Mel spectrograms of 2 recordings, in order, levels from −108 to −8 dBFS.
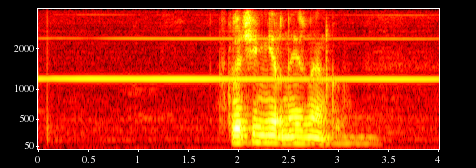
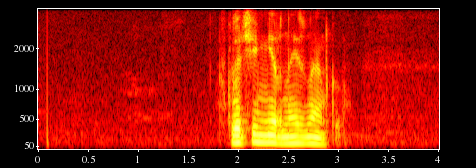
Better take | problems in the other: second | background sound (Wind instrument, woodwind instrument); 9 dB below the speech // room echo; dies away in 0.2 s

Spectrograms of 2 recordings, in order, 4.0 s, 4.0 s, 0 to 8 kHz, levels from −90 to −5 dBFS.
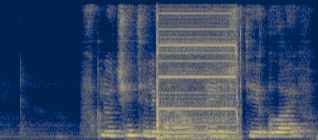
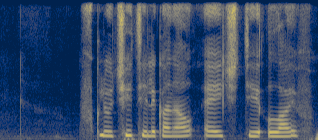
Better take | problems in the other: second | background sound (Printer); 4 dB above the speech // room echo; dies away in 0.7 s

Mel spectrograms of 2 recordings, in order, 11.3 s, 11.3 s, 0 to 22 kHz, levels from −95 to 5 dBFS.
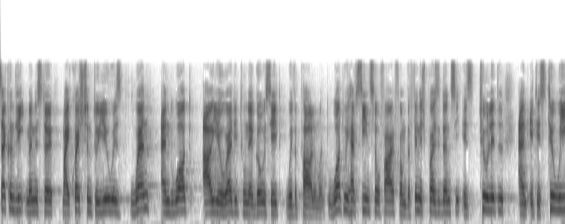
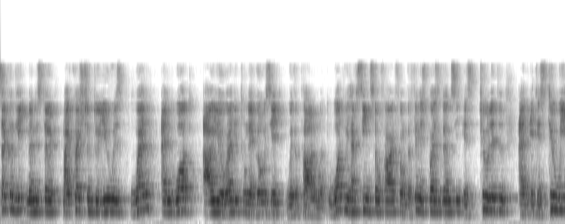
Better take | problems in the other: first | room echo; dies away in 0.7 s

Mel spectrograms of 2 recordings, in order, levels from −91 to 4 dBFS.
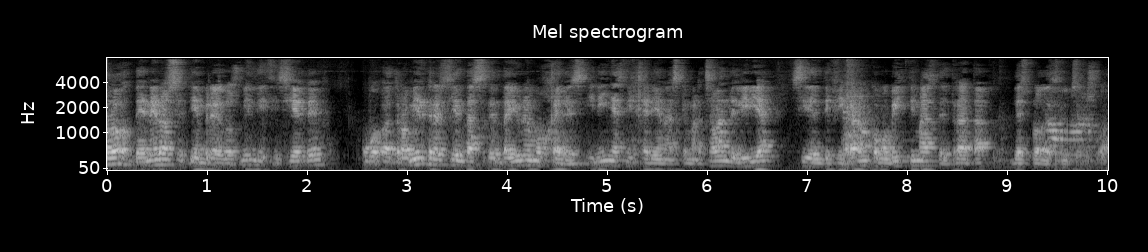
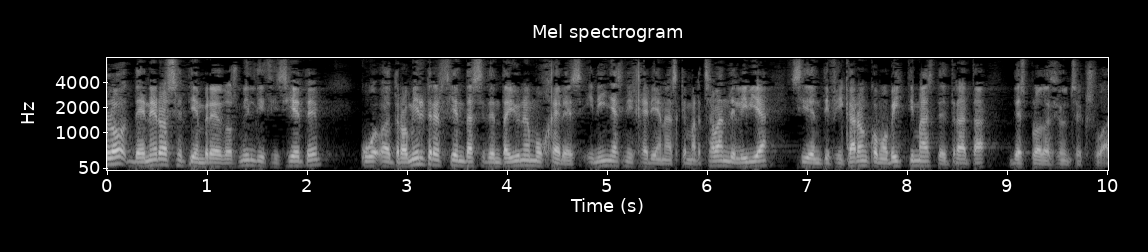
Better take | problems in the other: second | noise reduction (neural separator model SepFormer DNS4)

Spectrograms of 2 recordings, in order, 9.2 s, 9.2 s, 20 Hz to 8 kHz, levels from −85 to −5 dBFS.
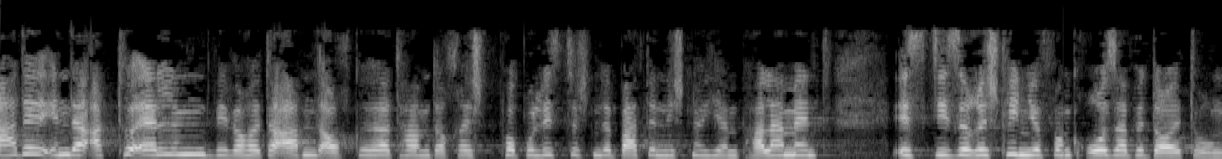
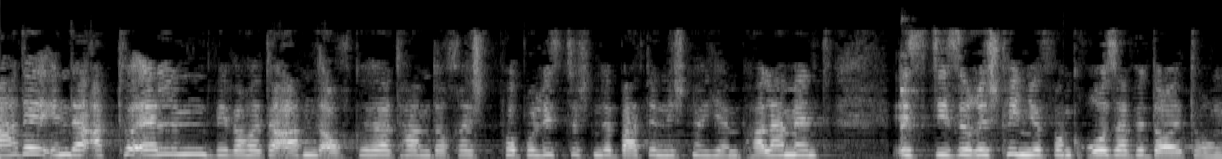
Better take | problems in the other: first | background sound (Bowed string instrument); 17 dB below the speech // room echo; dies away in 0.4 s

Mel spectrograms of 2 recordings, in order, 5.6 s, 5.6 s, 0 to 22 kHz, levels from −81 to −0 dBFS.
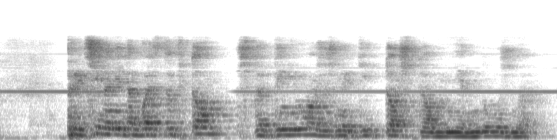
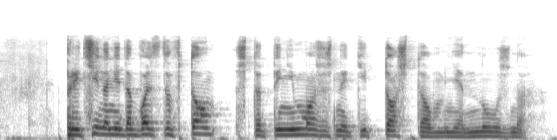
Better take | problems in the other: second | background sound (Wind instrument, woodwind instrument); 18 dB below the speech // room echo; dies away in 0.5 s

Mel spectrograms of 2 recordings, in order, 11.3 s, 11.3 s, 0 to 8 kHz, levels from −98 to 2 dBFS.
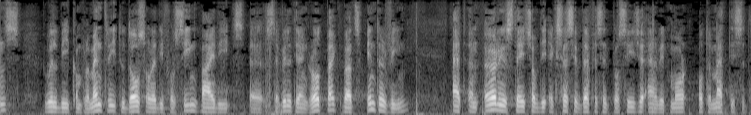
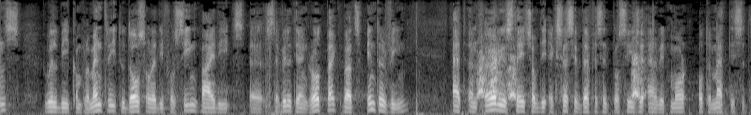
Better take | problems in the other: first | background sound (Bark); 4 dB below the speech

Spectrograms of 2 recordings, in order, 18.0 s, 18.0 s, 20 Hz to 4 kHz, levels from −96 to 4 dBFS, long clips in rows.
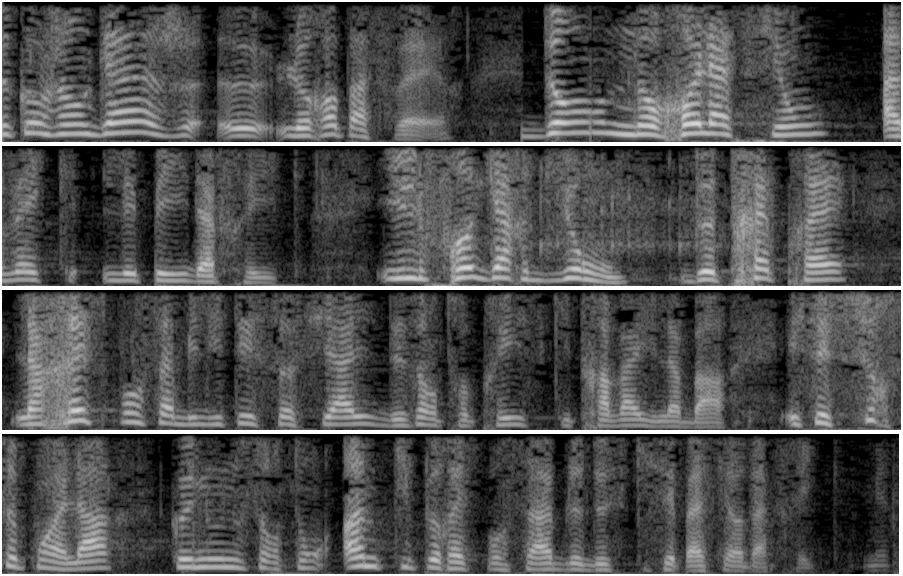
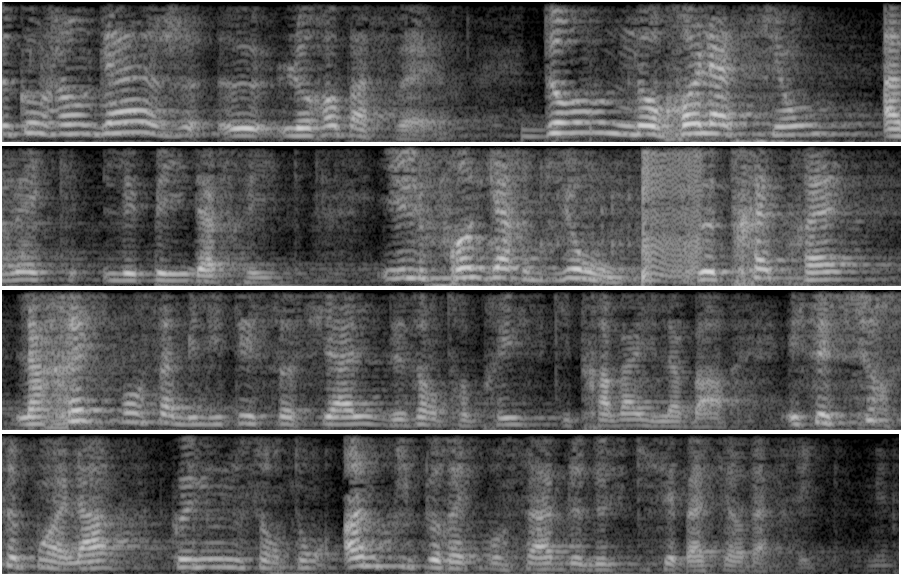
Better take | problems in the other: first | background sound (Fart); 5 dB below the speech // room echo; dies away in 2.6 s

